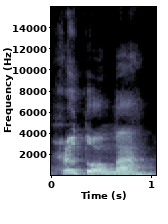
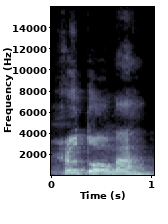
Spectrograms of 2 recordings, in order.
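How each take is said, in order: The two takes are said the same way.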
